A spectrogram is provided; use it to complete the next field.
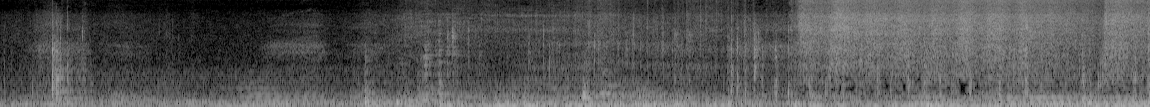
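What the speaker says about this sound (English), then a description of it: "But what I'm going to do is actually spritz this." Spray bottle spritzing smoked chicken wings on an offset smoker outdoors, a hissing mist over steady background noise, growing louder and denser in the last few seconds, with no speech.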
